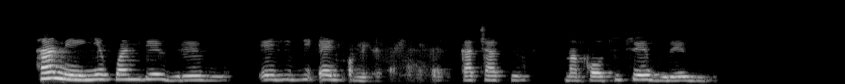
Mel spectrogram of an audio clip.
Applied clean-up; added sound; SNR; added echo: neural mask model Resemble Enhance denoiser.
